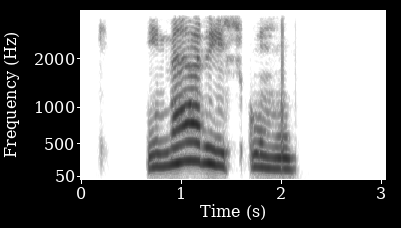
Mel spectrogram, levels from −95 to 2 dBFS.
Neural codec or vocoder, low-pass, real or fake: codec, 16 kHz, 8 kbps, FreqCodec, smaller model; 3.6 kHz; fake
